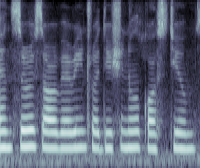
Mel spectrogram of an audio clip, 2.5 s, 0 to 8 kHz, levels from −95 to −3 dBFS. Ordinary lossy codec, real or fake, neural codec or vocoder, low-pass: none; real; none; none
